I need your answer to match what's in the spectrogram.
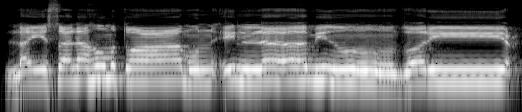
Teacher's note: ضریع کی را کو باریک پڑھیں گے۔ اس کا قاعدہ ہے کہ را کے اوپر زبر پیش آئے تو را کو پر پڑا جائے گا، را کے نیچے زیر آئے تو را کو باریک پڑھا جائے گا، یا را کے نیچے زیر اس لیے را کو باریک پڑھیں گے۔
